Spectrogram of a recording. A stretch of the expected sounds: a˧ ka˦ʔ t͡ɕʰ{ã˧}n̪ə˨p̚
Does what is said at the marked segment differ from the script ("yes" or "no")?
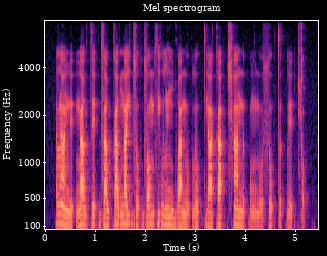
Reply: yes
